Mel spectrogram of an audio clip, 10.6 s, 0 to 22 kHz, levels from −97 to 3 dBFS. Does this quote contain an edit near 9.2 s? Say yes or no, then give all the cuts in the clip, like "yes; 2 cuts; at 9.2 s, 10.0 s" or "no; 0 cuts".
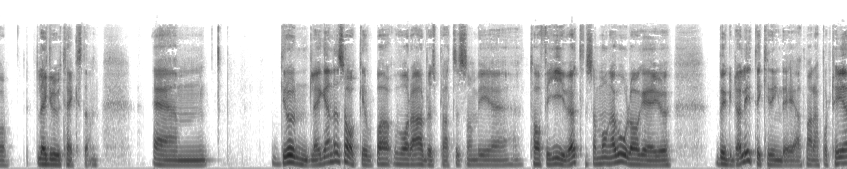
no; 3 cuts; at 1.7 s, 3.3 s, 7.3 s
